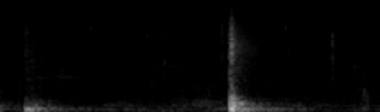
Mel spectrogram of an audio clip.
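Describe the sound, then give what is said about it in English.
Two dull, heavy thunks about a second apart, the second louder and sharper, as a candy bar is slammed against a knife to cut it, with quiet pauses around them. “Are you trying to cut the bar by slamming it into the knife?”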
